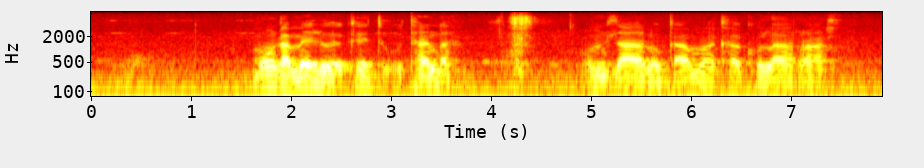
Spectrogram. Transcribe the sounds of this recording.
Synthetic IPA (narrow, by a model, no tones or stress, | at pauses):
umɔŋɡʱameliwɛkʰetʰṵṵtʰandʱa | ṵm̩ɮalɔk̬ʼamakʰakʰularaːxɔ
